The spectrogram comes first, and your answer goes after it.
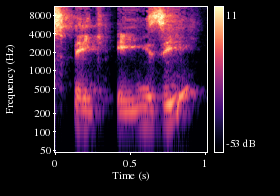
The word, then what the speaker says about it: SpeakEase: about that yeah so it's actually pronounced speak easy so i'm i'm a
